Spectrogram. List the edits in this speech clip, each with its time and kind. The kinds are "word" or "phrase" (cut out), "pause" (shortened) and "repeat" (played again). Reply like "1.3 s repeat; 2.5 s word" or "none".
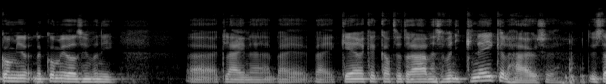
none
